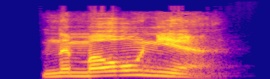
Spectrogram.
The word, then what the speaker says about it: pneumonia: Por exemplo, quando é P seguido de N, o P é mudo pneumonia, pneumatic.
